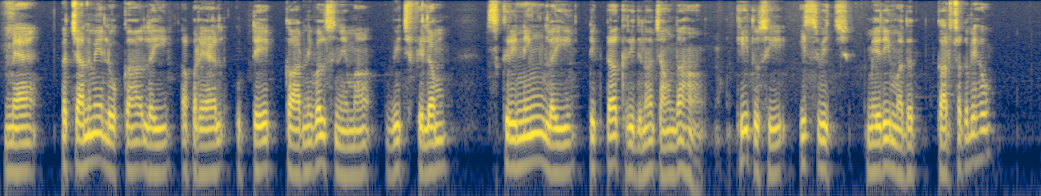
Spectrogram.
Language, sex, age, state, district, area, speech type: Punjabi, male, 30-45, Punjab, Jalandhar, urban, read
